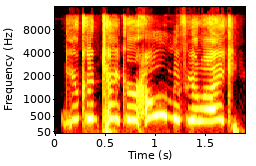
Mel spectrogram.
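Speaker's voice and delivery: put-on very high falsetto sweet old lady; mock grandma. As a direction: chirp it like a sweet granny. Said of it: "when the grandma's like".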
